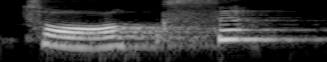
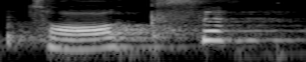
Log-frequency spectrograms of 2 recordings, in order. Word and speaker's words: talks: the base form she talks very fast she talks very fast here i pronounced it as talk talk not talk the l is silent here she this is the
